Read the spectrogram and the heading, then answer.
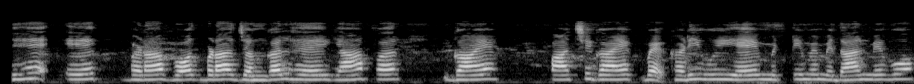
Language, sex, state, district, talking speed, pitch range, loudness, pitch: Hindi, female, Rajasthan, Jaipur, 150 wpm, 215-235 Hz, -16 LUFS, 225 Hz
